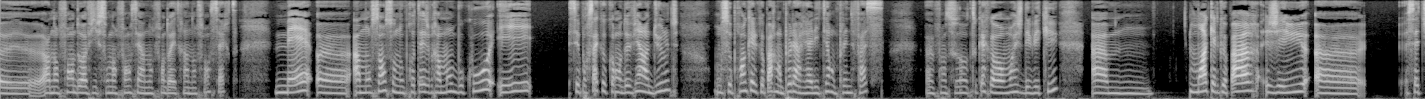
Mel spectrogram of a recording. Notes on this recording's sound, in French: J'ai donc sorti mon micro portable et enregistré cet épisode dans ma voiture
